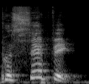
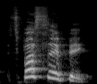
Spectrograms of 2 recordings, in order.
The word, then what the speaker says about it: specific: the word is not this is really frustrating me the word is not pacific mari what's the word what's the word how do you say it specific why is he saying pacific like the pacific ocean why is he saying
